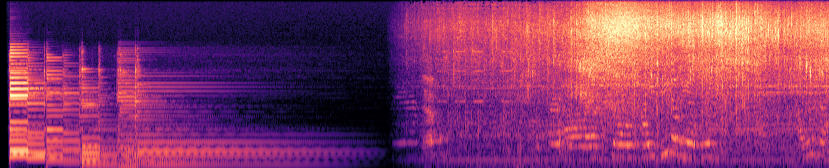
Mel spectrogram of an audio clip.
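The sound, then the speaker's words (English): Food sizzles and fries as students cook in a geography department food lab at Indiana University, a steady hiss with people talking over it. A few ringing musical notes come first and fade out. “That's the sound of students cooking in a food lab at Indiana University in the geography department.”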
